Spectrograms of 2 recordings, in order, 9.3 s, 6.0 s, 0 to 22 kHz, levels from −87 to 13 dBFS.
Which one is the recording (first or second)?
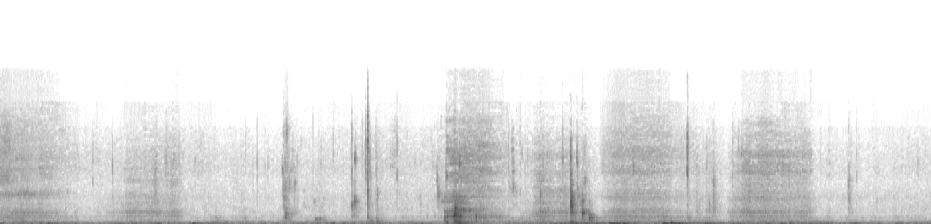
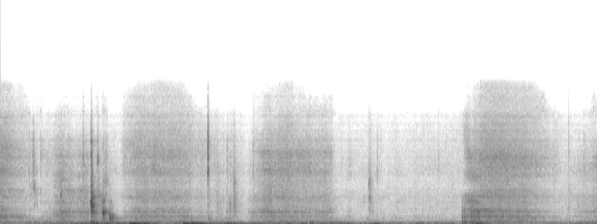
first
